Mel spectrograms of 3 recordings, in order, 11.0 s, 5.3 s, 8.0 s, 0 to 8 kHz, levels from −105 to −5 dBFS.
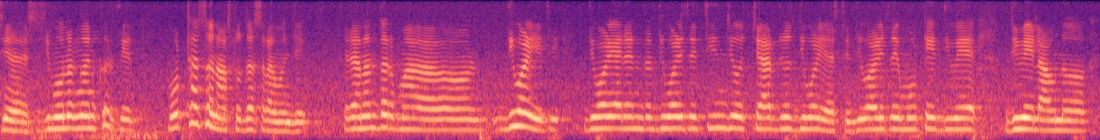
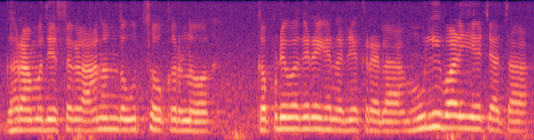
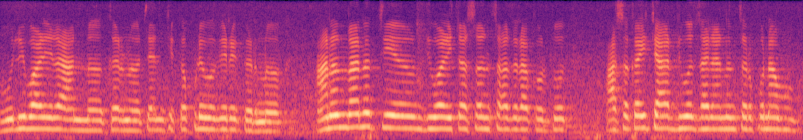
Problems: none marked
